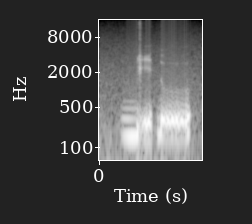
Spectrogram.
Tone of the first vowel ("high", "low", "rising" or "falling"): low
